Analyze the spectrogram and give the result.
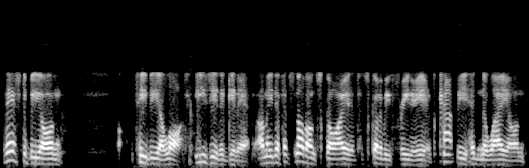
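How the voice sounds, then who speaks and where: A man's voice: mid-range voice, lively intonation, brisk. A man with a New Zealand accent calling in to a talkback radio show over the phone and chatting in a rambling way. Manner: rambling, with restarts. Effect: heard over the phone. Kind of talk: casual phone-in chat. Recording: dry tinny phone line.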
